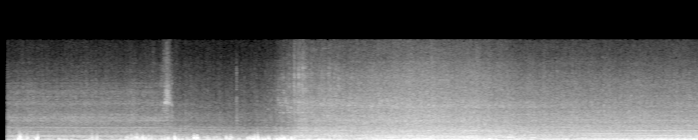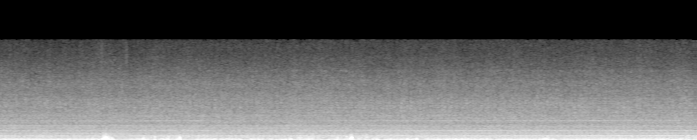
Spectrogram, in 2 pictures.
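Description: Large Clark forklift's engine running, uneven at first, then picking up speed and settling into a steady hum under load as the hydraulics raise the hay squeeze attachment up the mast. A few sharp knocks from the machinery come partway through.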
